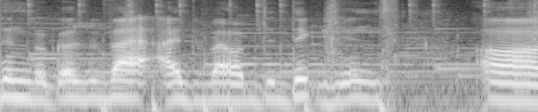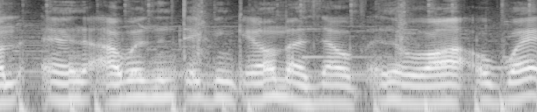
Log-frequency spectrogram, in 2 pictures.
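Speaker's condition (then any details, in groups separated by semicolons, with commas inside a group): Cerebral palsy; voice noticeably affected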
